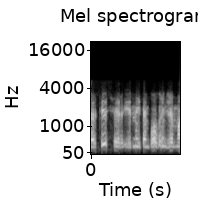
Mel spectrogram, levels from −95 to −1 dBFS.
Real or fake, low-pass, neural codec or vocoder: fake; 5.4 kHz; vocoder, 22.05 kHz, 80 mel bands, HiFi-GAN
